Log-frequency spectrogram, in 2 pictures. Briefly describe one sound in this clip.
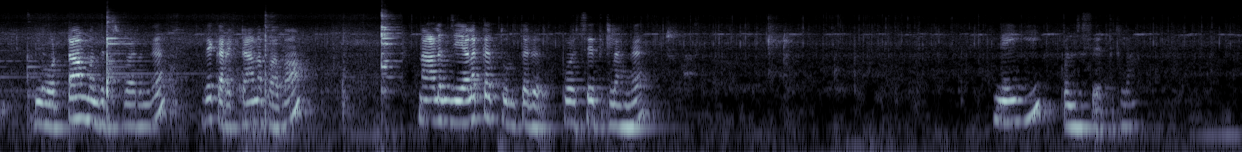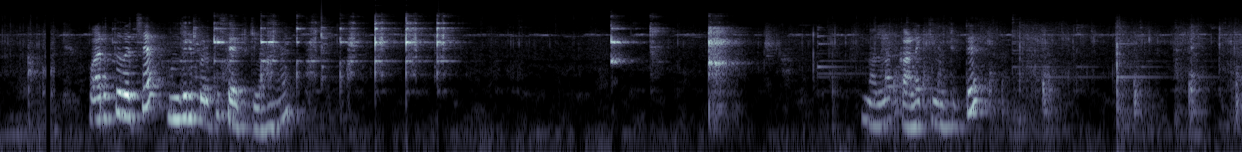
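A metal spatula scrapes and stirs in a metal pan.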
